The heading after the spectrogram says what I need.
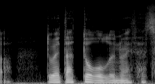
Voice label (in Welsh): "dwl", Welsh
